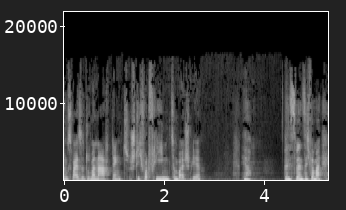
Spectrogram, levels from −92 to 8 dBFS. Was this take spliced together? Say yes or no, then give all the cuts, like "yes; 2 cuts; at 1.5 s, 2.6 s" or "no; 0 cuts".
yes; 1 cut; at 3.5 s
